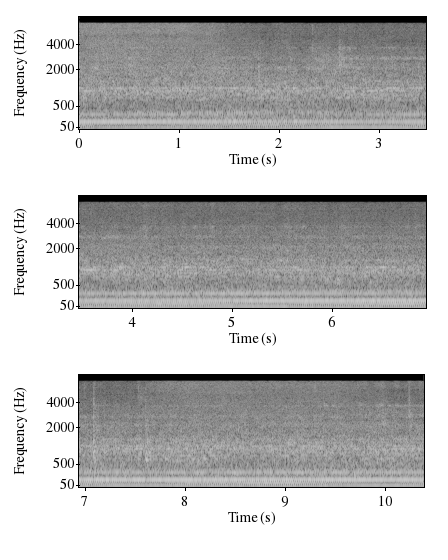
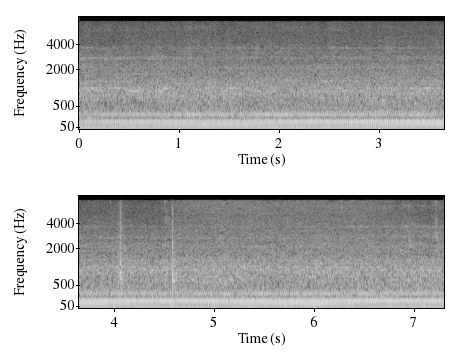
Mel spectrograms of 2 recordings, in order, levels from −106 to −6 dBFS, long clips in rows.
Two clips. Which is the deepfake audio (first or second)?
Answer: first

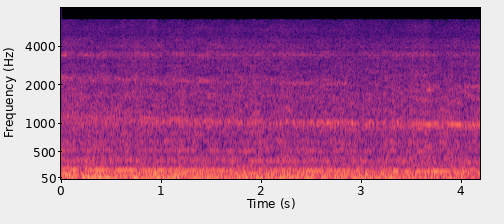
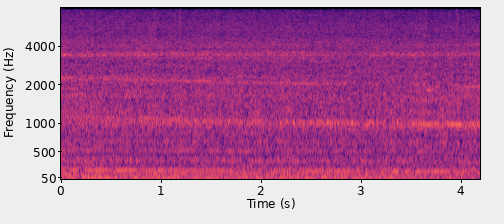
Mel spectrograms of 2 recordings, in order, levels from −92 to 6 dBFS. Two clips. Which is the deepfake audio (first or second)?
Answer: first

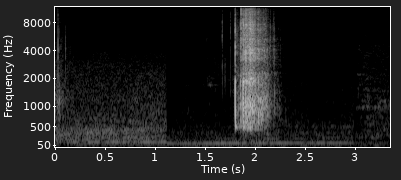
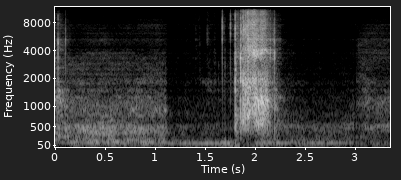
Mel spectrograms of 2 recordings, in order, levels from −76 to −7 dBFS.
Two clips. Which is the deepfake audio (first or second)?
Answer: second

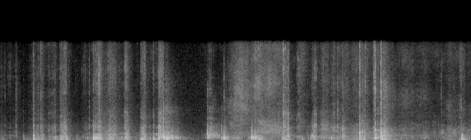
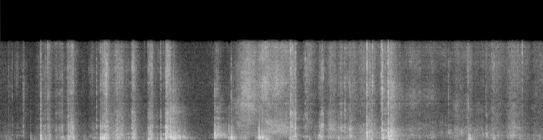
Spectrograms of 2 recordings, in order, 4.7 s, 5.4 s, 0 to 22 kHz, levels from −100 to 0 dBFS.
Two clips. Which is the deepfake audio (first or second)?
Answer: second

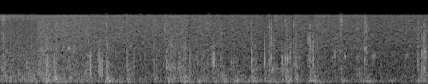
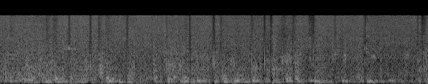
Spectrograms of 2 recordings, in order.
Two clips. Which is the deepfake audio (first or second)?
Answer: second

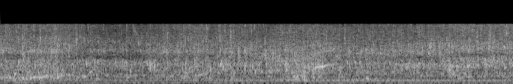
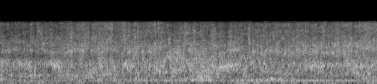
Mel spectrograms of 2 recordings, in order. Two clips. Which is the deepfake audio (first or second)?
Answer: second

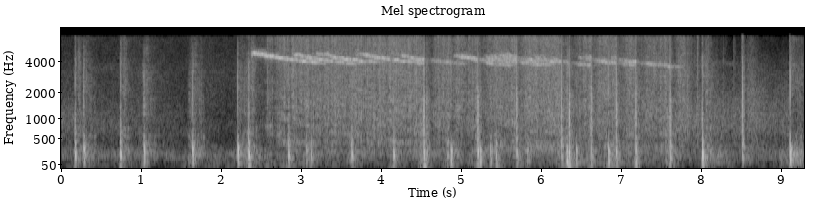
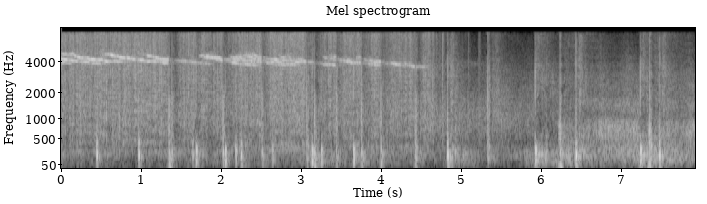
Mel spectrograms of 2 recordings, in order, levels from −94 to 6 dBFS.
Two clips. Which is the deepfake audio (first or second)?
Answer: first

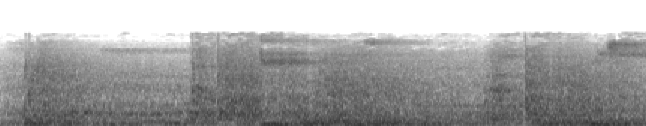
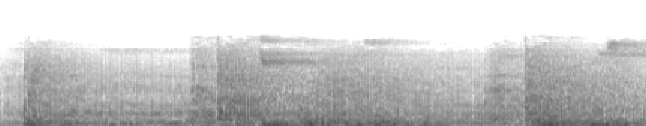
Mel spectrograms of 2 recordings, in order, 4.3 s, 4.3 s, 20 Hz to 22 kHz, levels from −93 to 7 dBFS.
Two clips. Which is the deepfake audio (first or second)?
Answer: second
